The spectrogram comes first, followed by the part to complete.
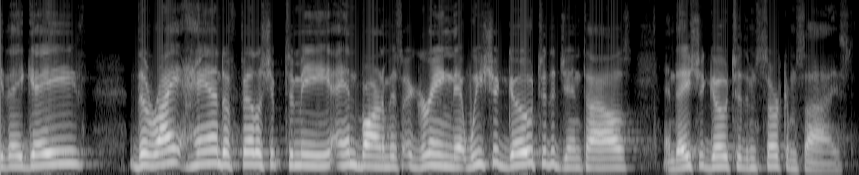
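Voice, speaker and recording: A man with a Southern US accent preaches a sermon, reading scripture and praying in an earnest, measured manner. His voice is high and mellow, captured with lo-fi sound.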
